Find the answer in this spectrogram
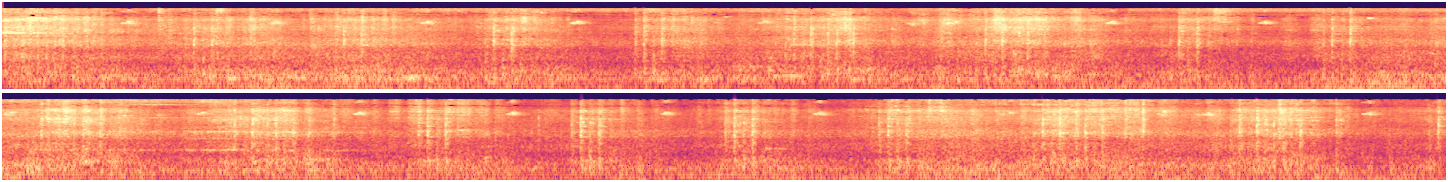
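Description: Ferromex freight train's cars rolling past close by, steel wheels clattering rhythmically over the rail joints, with a faint wheel squeal now and then.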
